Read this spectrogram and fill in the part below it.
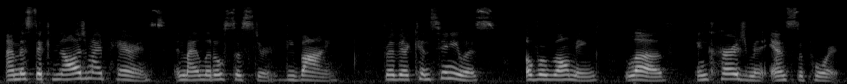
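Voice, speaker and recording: Teen girl, Yoruba native speaker, valedictorian, formal and grateful, mid-pitched voice. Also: moderate pace. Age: teens. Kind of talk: prepared ceremony speech.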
